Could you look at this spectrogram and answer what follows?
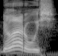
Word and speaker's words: Беларусь: Меня научили белорусы, что правильно говорить Беларусь.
